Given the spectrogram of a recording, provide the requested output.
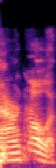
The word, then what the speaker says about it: Tarantola: It's Tarantola, the Tarantola, correct.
